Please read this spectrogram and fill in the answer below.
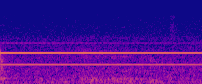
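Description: Faint, steady ringing tone made of a few pitches, slowly fading away.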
